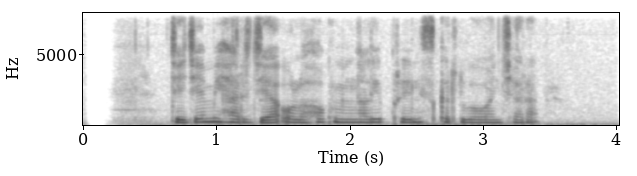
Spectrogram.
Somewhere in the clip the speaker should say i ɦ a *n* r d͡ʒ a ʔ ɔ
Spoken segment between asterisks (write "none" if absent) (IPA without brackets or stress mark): none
